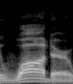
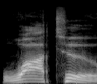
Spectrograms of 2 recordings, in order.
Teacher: In American English, people might say water with a d sound, while in British English, it's often wu with a t sound.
